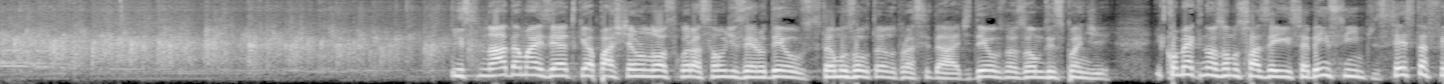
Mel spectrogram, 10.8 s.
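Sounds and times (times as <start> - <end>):
audience applauding: 0.0 - 4.0
speech: 3.4 - 10.8.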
